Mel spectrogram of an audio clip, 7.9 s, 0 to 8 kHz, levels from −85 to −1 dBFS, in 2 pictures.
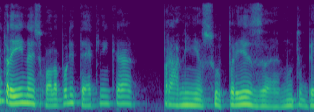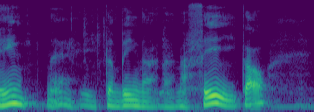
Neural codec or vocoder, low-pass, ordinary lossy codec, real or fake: codec, 16 kHz, 4 kbps, FreqCodec, larger model; 7.2 kHz; none; fake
